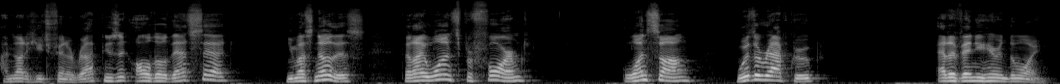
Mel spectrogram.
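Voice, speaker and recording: Male radio host, slightly high voice, casual rambling commentary. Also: unhurried, pauses often. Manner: rambling, with frequent fillers and restarts. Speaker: radio talk show host.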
